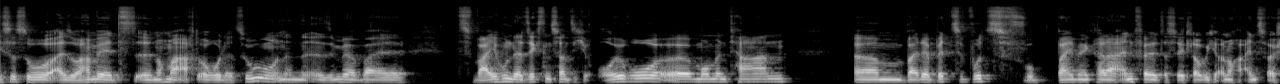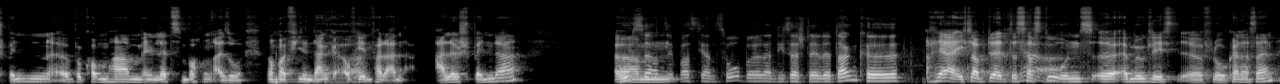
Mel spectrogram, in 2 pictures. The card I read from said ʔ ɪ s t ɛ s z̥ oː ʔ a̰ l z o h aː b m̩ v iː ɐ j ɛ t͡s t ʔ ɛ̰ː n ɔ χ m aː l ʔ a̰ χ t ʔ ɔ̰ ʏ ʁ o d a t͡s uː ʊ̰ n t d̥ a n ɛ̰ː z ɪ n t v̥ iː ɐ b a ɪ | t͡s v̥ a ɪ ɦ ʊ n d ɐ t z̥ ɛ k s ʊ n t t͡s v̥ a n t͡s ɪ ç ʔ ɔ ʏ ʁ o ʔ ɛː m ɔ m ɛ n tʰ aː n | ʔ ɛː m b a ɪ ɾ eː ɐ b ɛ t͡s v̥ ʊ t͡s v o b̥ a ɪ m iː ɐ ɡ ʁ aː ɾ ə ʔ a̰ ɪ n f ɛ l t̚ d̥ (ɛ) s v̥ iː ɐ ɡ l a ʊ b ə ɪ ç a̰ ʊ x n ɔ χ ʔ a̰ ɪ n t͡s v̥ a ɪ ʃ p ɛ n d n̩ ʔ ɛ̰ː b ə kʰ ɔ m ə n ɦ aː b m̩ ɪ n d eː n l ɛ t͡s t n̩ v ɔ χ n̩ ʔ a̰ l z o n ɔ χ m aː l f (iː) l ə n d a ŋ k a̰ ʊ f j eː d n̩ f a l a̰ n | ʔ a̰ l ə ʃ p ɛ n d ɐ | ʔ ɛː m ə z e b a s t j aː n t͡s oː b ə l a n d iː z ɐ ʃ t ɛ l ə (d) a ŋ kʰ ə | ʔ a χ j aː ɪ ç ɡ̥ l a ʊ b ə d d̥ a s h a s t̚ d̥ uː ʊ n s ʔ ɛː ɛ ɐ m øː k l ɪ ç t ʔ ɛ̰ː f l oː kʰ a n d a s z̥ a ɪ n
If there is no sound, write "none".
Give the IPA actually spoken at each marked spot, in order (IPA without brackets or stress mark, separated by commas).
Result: a, iː, d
